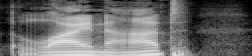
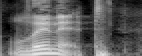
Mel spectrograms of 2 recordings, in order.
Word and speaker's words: Lynott: Also, I went through my life pronouncing Phil's last name as Lynott until I was corrected by a very polite Irishman who told me it's pronounced Linnet.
